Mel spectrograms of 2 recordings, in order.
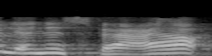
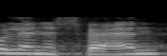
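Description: First: "لا نسفع" ending cut on the ain; stopping on نسفع with no alef. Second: "لا نسفعا" with a long final alef; ending with the alef. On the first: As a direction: stop short on "نسفع" without the final alef. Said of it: "إذا وقفنا". (الوقف على "لا نسفع" بدون ألف) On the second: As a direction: stretch the last a in "نسفعا" as when reading on. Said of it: "لا نقف". ("لا نسفعا" بمد الألف في الوصل) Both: Shown as a demonstration.

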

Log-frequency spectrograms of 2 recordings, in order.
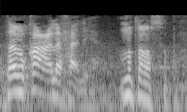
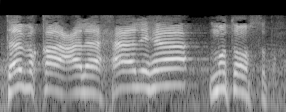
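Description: First: Said in the usual way. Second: Slow explaining. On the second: Shown as a demonstration. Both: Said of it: "ما معنى لا يؤثر على الهمزة المتوسطة؟".

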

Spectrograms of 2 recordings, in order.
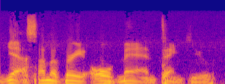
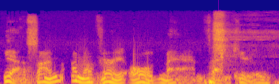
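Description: First: Said in the usual way. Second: Put-on filtered old man voice; wobbly old man. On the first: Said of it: "I'm just literally just saying". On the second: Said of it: "really good, actually".

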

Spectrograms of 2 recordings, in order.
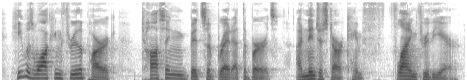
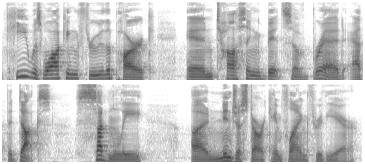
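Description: First: Example without suspense. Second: Slow, drawn-out reading with a pause after Suddenly; suspenseful example. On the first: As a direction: read the example straight through at normal pace. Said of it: "without the word suddenly". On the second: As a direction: read it slowly, setting up the surprise Suddenly. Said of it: "try to catch you off guard". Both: Shown as a demonstration.

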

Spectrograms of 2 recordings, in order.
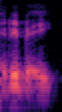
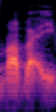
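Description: First: ربعي said as ribʕi, kasra on the first letter; correct pronunciation. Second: ربعي said wrongly as rabʕi, fatha on the first letter; common mistake. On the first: Teacher demonstrates to his students ربعي as ribʕi. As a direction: say ربعي with an i after the r. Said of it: "هكذا ضبط اسمه". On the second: Teacher imitates for his students the mistaken ربعي as rabʕi. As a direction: mimic the mistaken ربعي with an a after the r. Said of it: "بعض الناس يخطئون فيه". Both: Shown as a demonstration.

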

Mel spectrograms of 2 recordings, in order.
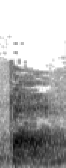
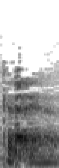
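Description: First: Kệ said louder, brushing it off; a firm, louder Kệ; louder dismissive Kệ. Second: Said in the usual way. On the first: Shown as a demonstration. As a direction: push Kệ out, louder, like shrugging it off. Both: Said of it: "ai nói gì thì sao?".

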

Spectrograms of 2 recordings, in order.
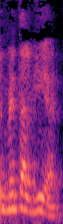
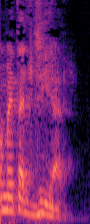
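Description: First: METAL GEAR with a hard G, "guiar". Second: METAL GEAR with a soft G, "yiar". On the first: Correcting how people say it, METAL GEAR with hard G. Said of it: "Se dice Metal Gear". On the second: Showing the mistake to be avoided, METAL GEAR with soft G. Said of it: "y no Metal Gear". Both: Shown as a demonstration.

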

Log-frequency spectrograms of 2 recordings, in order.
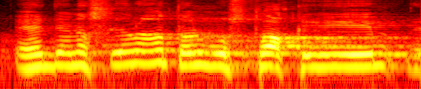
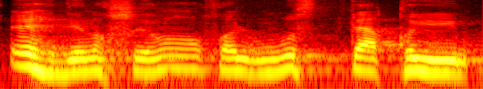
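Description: First: "المستقيم" as "al-mustoqim", heavy dark t; ta made emphatic. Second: "المستقيم" with thin t, "al-mus-ta-qim"; light ta. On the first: Teacher imitating the error, emphatic ta. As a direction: say "اهدنا الصراط المستقيم" with a thick t in the last word. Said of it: "التاء يجعلها طاء". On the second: Teacher modelling the correct verse, light ta. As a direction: say "اهدنا الصراط المستقيم" keeping a pure t. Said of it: "تاء". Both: Shown as a demonstration.

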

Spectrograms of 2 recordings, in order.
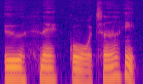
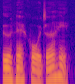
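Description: First: "U ne ko chan he" spoken slowly, syllables spaced apart; slow careful Cherokee. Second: Said in the usual way. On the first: Shown as a demonstration. Teacher slowly modelling "U ne ko chan he" for the class. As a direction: stretch out "U ne ko chan he" so learners can follow. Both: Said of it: "It's pronounced like this".

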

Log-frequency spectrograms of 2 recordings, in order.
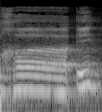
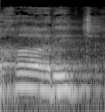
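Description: First: "خائج" as khaa-'ij, glottal stop replacing the r; wrong hamza form. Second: "خارج" as khaa-rij, slow, clear r; correct form with r. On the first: Teacher asking which is said, "خائج" with wrong hamza. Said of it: "ما تقلب العين همزة". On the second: Teacher contrasting the right form, "خارج" with r kept. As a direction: keep the r in "خارج", stretched out. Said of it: "فتأتي بالعين كما هي". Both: Shown as a demonstration.

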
